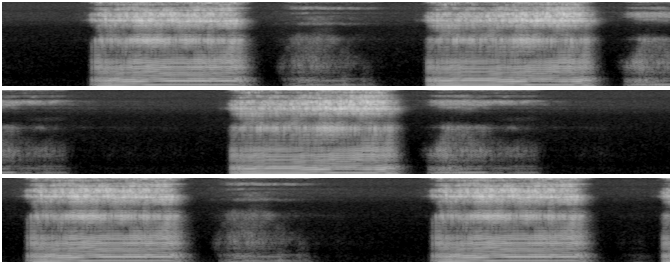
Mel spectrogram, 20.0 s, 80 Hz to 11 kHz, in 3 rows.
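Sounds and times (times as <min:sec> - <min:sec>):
person snoring: 0:00.8 - 0:07.4, 0:08.9 - 0:12.2, 0:13.6 - 0:16.6, 0:17.6 - 0:20.0.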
